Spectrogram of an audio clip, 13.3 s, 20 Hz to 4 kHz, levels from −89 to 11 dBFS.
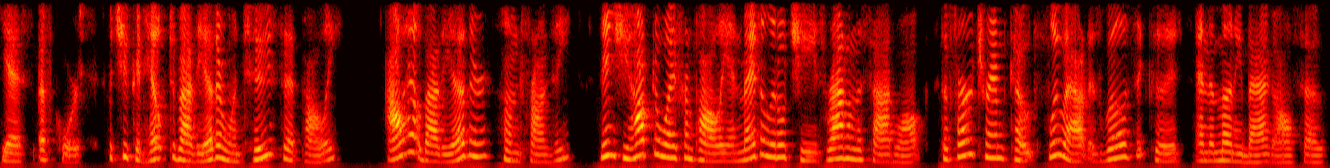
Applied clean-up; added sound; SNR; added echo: none; none; none; none.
